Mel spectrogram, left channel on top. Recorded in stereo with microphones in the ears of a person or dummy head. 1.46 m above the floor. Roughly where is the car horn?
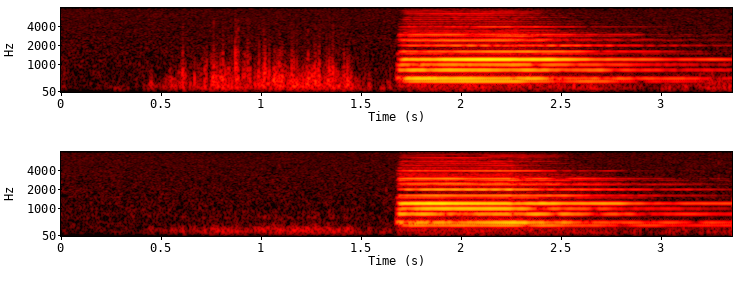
Right.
